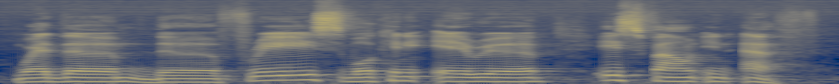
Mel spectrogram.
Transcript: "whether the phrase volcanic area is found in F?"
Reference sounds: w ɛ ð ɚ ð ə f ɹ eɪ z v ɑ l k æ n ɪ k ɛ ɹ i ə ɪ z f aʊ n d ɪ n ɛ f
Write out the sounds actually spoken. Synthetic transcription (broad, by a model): w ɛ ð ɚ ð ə f ɹ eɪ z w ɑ k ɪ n ɛ ɹ i ə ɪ s f aʊ n d ɪ n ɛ f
